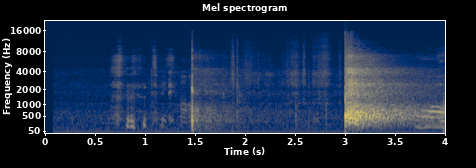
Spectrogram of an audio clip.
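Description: A firework going off: a sharp crack about a second and a half in, then a loud bang about three seconds in whose noise dies away over about a second.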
